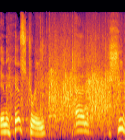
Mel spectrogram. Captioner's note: clapping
